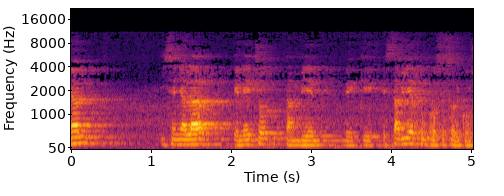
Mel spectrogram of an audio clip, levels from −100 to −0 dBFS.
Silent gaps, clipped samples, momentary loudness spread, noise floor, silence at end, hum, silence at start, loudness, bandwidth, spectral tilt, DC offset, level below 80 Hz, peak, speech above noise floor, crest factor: none; under 0.1%; 17 LU; -45 dBFS; 0 s; none; 0 s; -21 LUFS; 10.5 kHz; -7.5 dB/octave; under 0.1%; -54 dBFS; 0 dBFS; 24 dB; 20 dB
